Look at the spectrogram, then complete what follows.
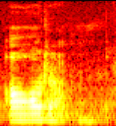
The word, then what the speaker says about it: autumn: the heart is that there is a silent end on the end of the word autumn all uh um all the rest of this is correct nothing strange about the rest of the word in Autumn this is the only strange part that you have to learn by heart is that silent end all uh um and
